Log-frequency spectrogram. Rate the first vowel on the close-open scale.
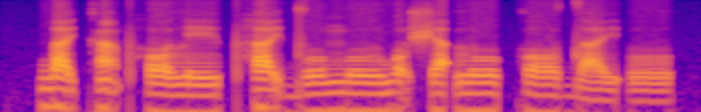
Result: open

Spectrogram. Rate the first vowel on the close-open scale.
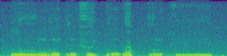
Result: close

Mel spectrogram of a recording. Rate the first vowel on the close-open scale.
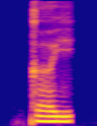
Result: mid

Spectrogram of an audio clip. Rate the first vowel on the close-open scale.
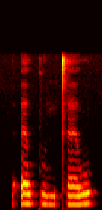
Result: mid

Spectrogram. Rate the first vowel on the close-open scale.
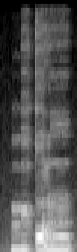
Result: close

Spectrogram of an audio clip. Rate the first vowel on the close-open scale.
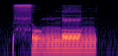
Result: close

